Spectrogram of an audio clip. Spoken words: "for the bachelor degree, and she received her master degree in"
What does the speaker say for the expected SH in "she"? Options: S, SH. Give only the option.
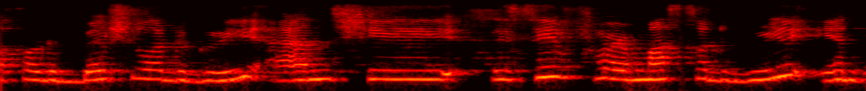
SH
